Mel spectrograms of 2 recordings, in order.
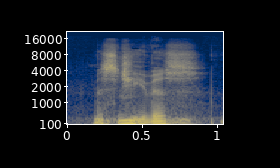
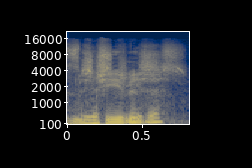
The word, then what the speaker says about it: mischievous: Mischievous. – What people say is mischievous. – Yeah. – Yeah. – It's not mischievous. – Oh, here's a good one. – It's mischievous.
